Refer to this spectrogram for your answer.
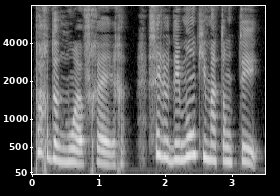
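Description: A woman's voice: fairly high pitch, sing-song, takes it slowly, a little mellow, pitched above the performer's own voice, exaggerated voice. A woman voicing a remorseful young male peasant who begs for forgiveness in a tearful voice, in a storybook reading. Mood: tearful pleading. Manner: begging, tearful.

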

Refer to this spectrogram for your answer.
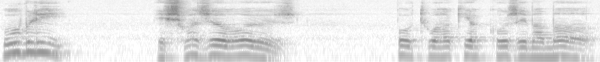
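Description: A man reading the lines of a melancholy young woman spirit in a soft, hushed murmur. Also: mid-range voice, extremely slow. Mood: tender murmur. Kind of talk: audiobook character voicing.

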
